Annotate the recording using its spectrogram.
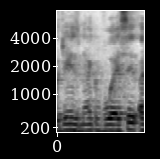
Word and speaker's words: James McAvoy: James McAvoy, you got it right, okay. Yeah? So James McAvoy, I felt like people, when they saw him, they were like, whoa, this is a different take.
